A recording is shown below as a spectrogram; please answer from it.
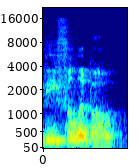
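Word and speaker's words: DiFilippo: Oh, Greg D. Filippo is how you pronounce that.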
